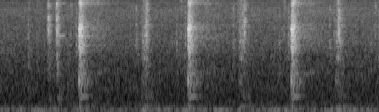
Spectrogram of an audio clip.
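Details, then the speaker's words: Truck's first crank attempt after rewiring the starter relay: sharp clicks about twice a second with faint ticks between and no cranking; the starter engages but can't turn the engine, blamed on an old battery. "it's not doing anything other than that. All right, so I know what the issue is. It was an old battery."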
